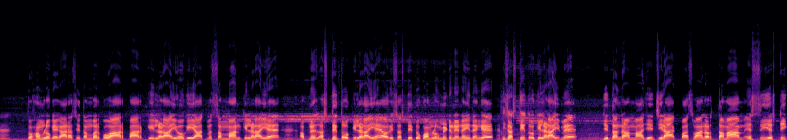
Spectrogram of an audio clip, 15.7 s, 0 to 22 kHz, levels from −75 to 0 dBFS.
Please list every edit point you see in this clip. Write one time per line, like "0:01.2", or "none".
0:10.0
